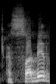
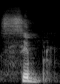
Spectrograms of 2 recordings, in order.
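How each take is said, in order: First: The second vowel is an i sound. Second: It has an i sound and no second vowel. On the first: "Dibacakan dengan kasrahkan ba" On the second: "wa kasriha"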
